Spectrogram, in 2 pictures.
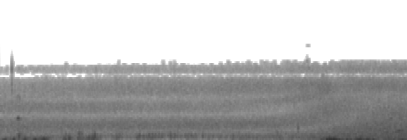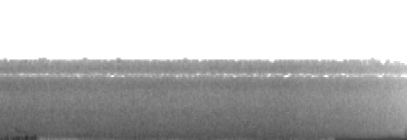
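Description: Steady rushing hiss of a cascading mountain waterfall, with low rumbling gusts of wind on the microphone about four to five and a half seconds in. Music with steady held notes comes in near the end.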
